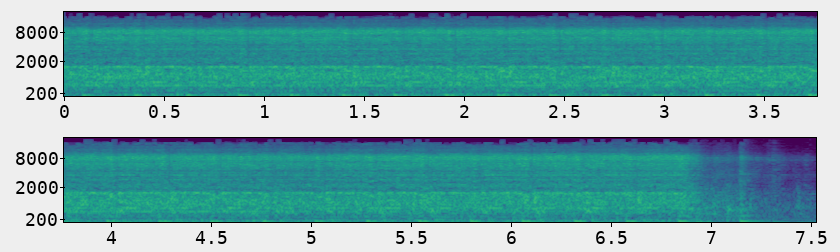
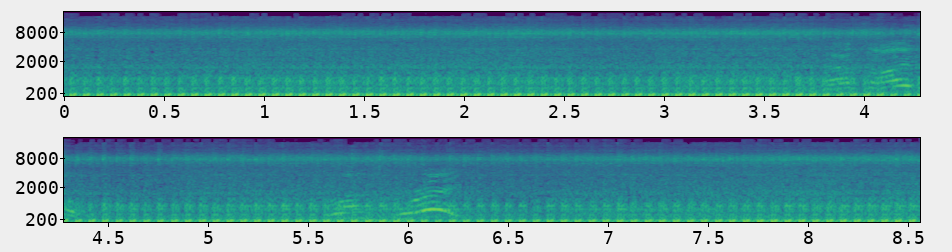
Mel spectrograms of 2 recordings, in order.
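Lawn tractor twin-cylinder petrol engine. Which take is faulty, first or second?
first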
